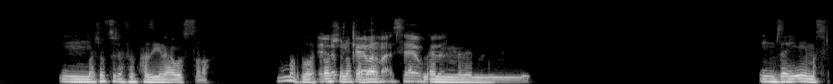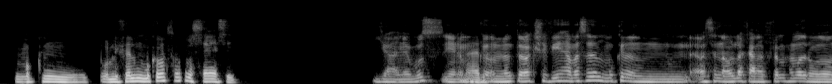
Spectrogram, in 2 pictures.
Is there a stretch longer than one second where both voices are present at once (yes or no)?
yes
